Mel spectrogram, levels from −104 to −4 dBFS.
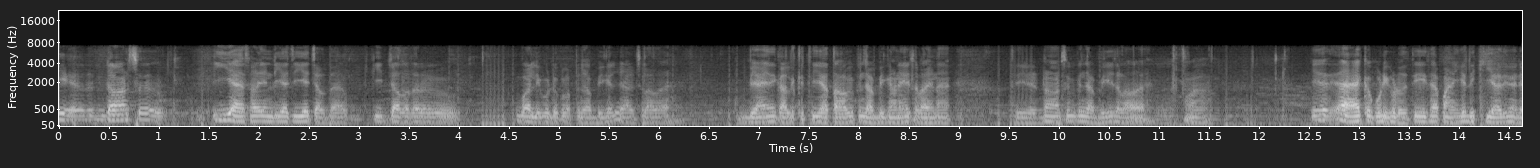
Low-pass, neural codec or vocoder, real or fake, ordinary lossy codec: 7.2 kHz; vocoder, 24 kHz, 100 mel bands, Vocos; fake; none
